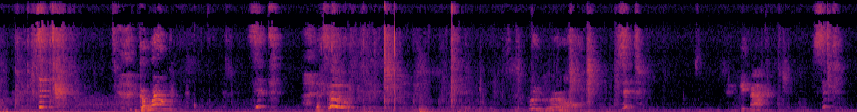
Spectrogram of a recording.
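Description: A woman speaks to a dog in a high, encouraging voice.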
